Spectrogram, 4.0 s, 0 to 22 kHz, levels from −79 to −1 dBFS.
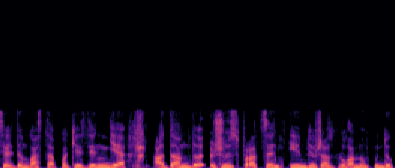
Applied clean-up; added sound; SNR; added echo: neural diffusion model UNIVERSE++.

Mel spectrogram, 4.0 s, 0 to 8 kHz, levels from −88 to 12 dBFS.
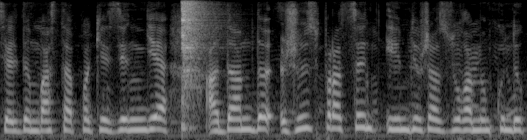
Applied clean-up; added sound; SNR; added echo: none; Hi-hat; 0 dB; none.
